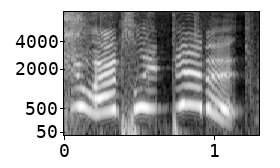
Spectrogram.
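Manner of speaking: very high-pitched, thrilled mock exclamation; excited squeal. Friend re-enacts amazement at a wrestler's win, squealing excitedly. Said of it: "I actually sounded so excited".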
